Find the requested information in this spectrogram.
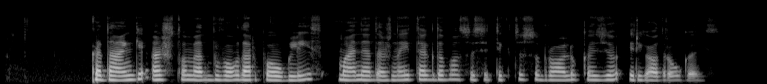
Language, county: Lithuanian, Alytus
